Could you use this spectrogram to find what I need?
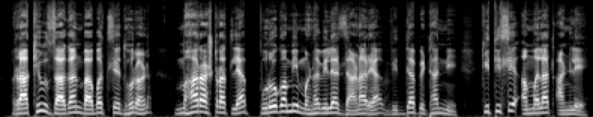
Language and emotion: Marathi, neutral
